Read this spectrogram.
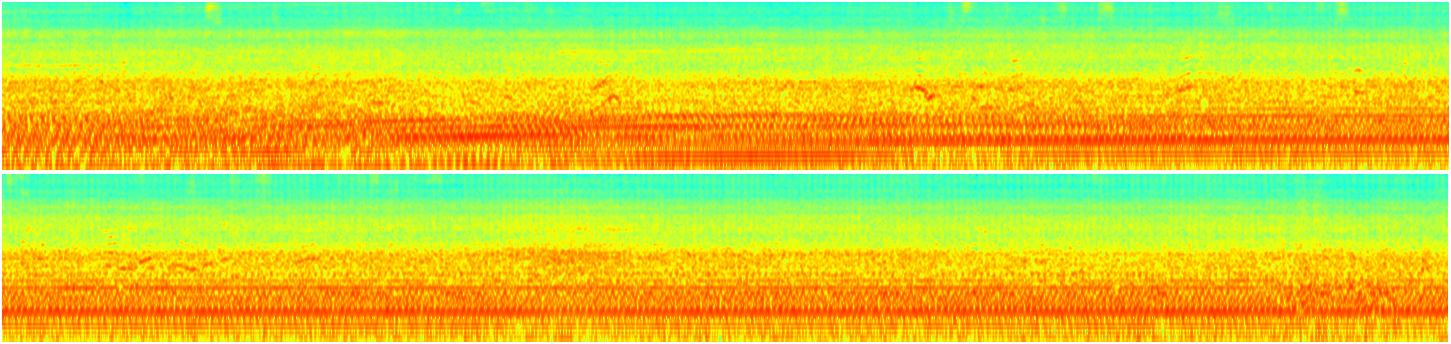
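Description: A train rumbles steadily along the tracks, its engine droning low.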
